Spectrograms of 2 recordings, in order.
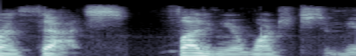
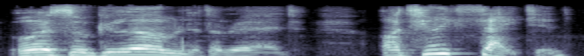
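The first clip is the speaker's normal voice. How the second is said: taunting; 4 semitones higher, 7 dB louder, slower than usual. Acted. Villain taunting his reflection.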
